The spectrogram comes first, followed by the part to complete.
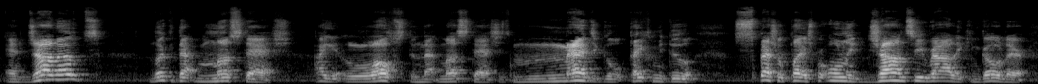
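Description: A man's voice: mid-range voice, lively intonation, unhurried, bright, forceful tone. A man impersonating an earnest, goofy American actor gushing dreamily about music. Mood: awed, dreamy.

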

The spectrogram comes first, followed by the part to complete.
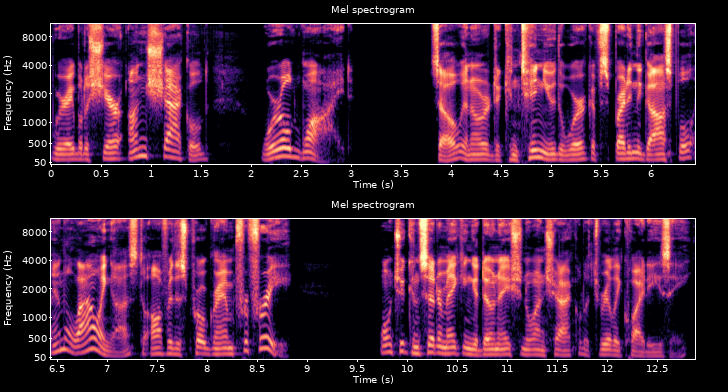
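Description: A man's voice: medium pitch, no echo, studio quality. A man hosting, making an earnest, conversational donation appeal to listeners. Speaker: host.

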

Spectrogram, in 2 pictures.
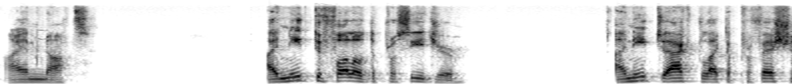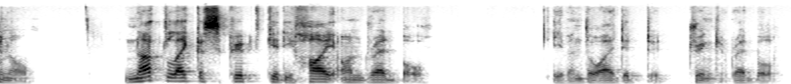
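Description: A man in his thirties giving a personal talk as a speaker, telling his story in short, halting, deliberate phrases. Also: fairly low pitch, lively intonation, darkish tone, breathy edge. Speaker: conference speaker. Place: indoors at home, video call.

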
